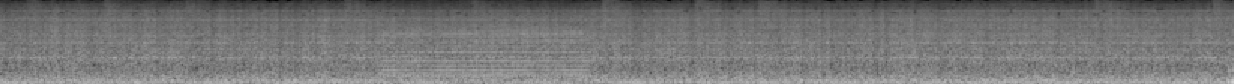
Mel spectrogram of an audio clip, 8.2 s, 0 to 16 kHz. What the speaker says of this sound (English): there is a train passing next to me. 4 locomotives.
